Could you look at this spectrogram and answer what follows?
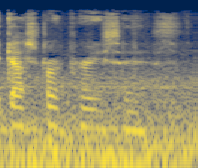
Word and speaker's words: gastroparesis: you suffer from something sick Castillo paresis yeah gastroparesis I pronounced it right yeah yeah brilliant and what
